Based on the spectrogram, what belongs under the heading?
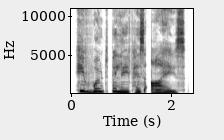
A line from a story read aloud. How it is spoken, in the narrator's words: cried Mary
